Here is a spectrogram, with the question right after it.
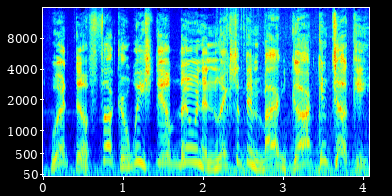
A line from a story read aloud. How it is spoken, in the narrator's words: Yancey squealed like a pig in heat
